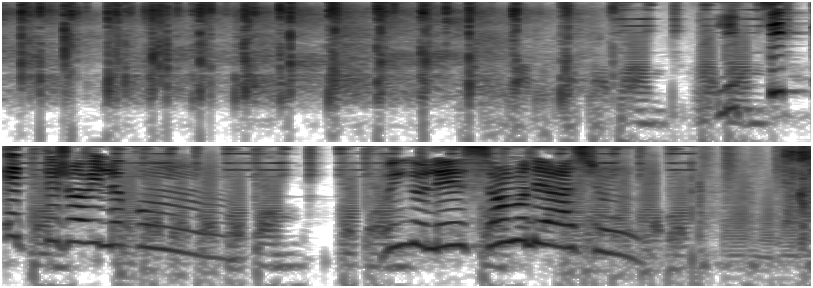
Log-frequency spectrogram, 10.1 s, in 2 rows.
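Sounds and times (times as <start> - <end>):
small group applause: 0.0 - 3.2
speech: 3.9 - 9.6.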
